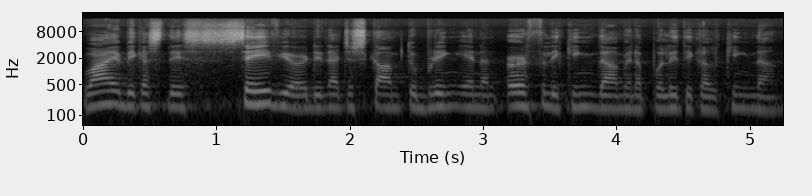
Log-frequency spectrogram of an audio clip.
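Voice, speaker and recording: Fairly quick, flat, monotone delivery with hardly any pauses over light background noise. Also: man, fairly high pitch for a man. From Philippines. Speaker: pastor. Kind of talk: sermon. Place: stage. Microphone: headset.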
